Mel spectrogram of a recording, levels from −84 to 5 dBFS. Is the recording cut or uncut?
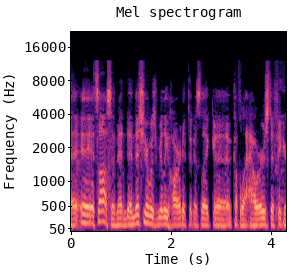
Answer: uncut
